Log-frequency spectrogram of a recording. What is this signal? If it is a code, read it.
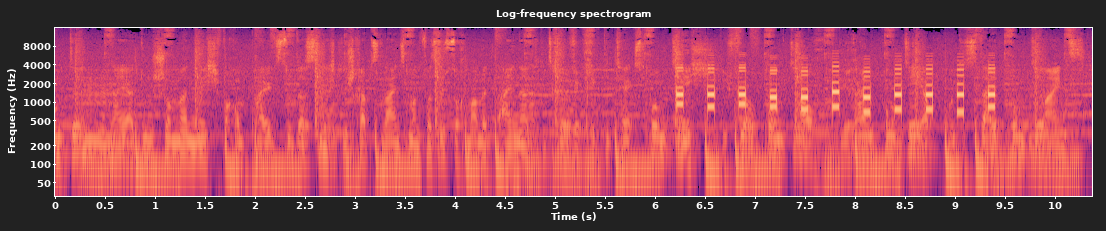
DTMF, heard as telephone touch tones, dialled by machine, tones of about 70 ms. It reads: 08074915528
